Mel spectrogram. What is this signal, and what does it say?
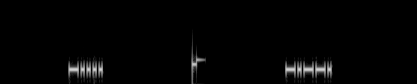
Morse code, heard as a keyed tone, about 40 wpm, 700 Hz. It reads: 6 <KN>
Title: Single Character (Letter:Number:Punctuation:Prosign) Alt 40wpm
